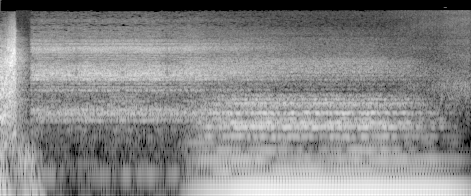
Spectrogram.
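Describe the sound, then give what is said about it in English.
Television network video logo intro: a harsh burst of static-like noise opens it, then a deep, sustained tone swells up to a loud, full drone and holds steady before easing slightly at the close. “Chances are, one of your favorite shows began with that sound. It's the sound of HBO's video logo.”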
